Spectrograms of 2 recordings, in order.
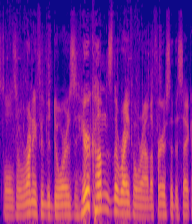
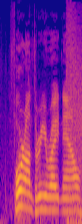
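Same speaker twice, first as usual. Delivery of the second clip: louder, higher play-by-play burst; excited call; 6 semitones higher, 10 dB louder than usual. Real, not acted. Esports caster calling a four on three, excited. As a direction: punch up the live call. Caster calls a sudden man advantage.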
